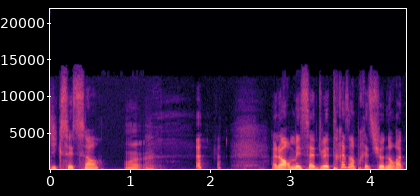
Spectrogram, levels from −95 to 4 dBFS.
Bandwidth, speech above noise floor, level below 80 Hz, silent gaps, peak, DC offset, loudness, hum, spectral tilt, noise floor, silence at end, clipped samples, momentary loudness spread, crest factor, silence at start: 14 kHz; 26 dB; -46 dBFS; none; 0 dBFS; under 0.1%; -20 LUFS; none; -5.5 dB/octave; -45 dBFS; 0.05 s; under 0.1%; 18 LU; 20 dB; 0 s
